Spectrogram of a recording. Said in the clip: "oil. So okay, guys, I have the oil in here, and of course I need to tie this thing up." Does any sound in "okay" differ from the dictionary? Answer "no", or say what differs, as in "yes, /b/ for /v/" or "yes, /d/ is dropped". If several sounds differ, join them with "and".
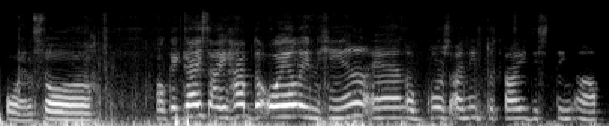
no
